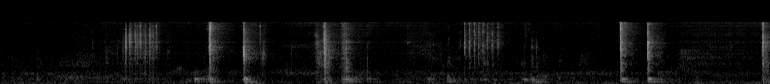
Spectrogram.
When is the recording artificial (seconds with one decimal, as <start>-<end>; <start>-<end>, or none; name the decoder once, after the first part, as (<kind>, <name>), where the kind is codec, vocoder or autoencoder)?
1.0-4.3 (codec, ZipCodec); 6.8-7.7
